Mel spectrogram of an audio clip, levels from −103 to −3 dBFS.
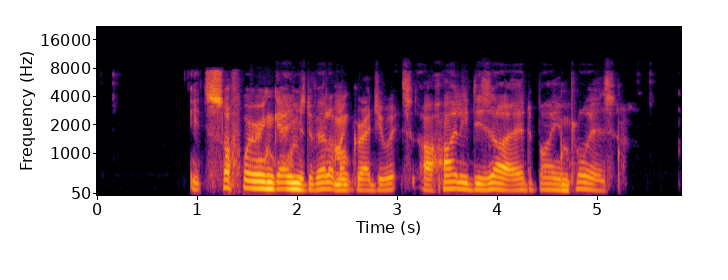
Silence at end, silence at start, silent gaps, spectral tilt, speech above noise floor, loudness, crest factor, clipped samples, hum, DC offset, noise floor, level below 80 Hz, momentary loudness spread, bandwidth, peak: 0.7 s; 0.95 s; none; -6 dB/octave; over 69 dB; -21 LUFS; 18 dB; under 0.1%; none; under 0.1%; under -90 dBFS; -66 dBFS; 13 LU; 8 kHz; -4 dBFS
